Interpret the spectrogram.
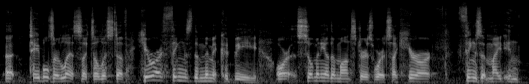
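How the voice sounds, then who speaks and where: A man's voice: medium pitch, very fast. A man speaking as a panelist, giving appreciative comments in a discussion.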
